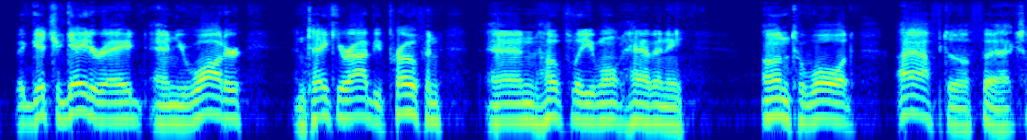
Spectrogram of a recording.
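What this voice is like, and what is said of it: Exaggerated rural Southern US accent. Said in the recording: “Oh, my God, I'm stuck in my cornpone accent.”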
